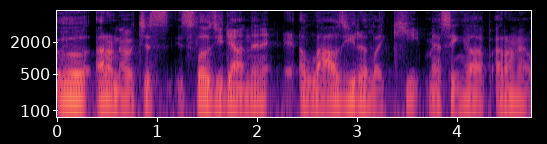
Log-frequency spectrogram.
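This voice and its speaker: The recording is very clean, with a silent background. The speech moves at a fairly quick pace. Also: man. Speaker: video production company founder. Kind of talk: casual vlog monologue. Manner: monotone.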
